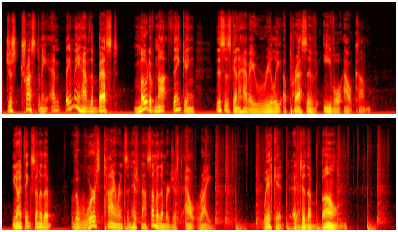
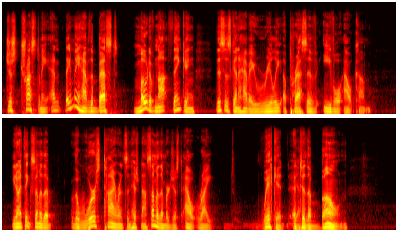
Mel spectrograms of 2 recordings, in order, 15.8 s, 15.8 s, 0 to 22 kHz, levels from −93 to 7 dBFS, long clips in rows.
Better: second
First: background music; faint; throughout; 20 dB below the speech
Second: none

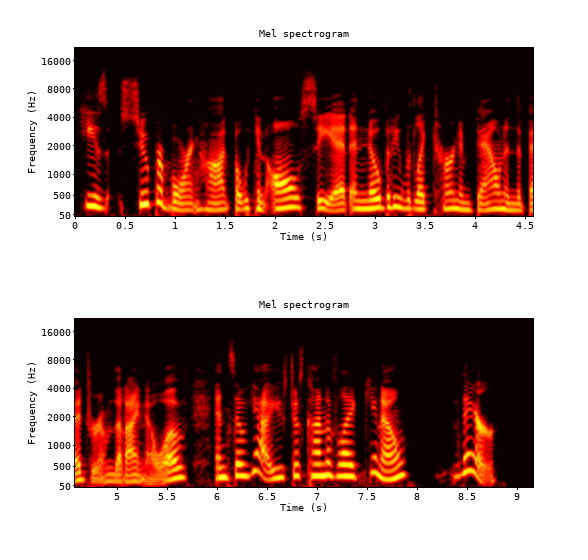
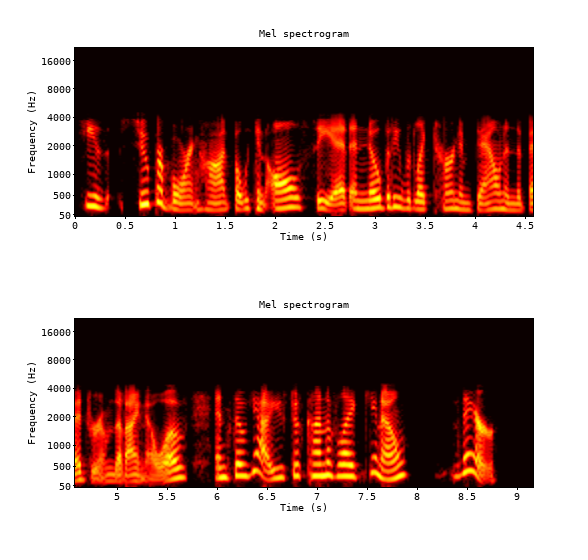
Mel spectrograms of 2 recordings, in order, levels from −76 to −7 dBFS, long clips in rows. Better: first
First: none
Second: phone-call audio; nothing above 3.5 kHz

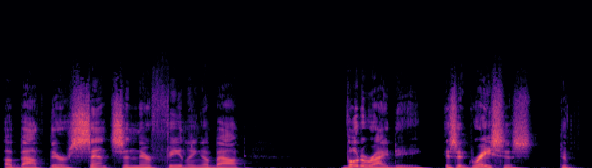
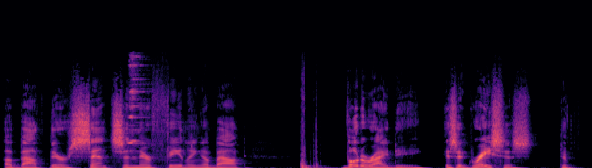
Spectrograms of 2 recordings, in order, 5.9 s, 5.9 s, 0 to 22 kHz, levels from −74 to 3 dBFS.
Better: first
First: none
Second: clattering dishes; noticeable; at 1.5 s; peak 5 dB below the speech // phone ringing; faint; at 3 s; peak 15 dB below the speech

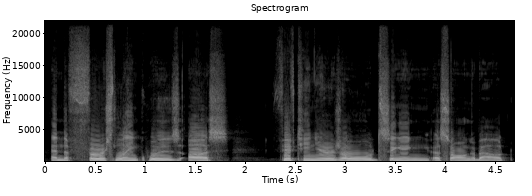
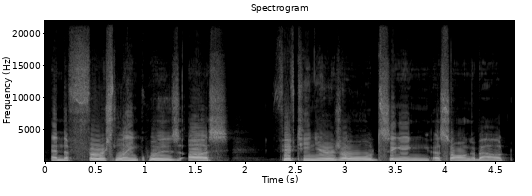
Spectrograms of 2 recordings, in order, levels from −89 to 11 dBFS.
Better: neither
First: distortion; heavy; 8 dB below the speech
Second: distortion; heavy; 8 dB below the speech

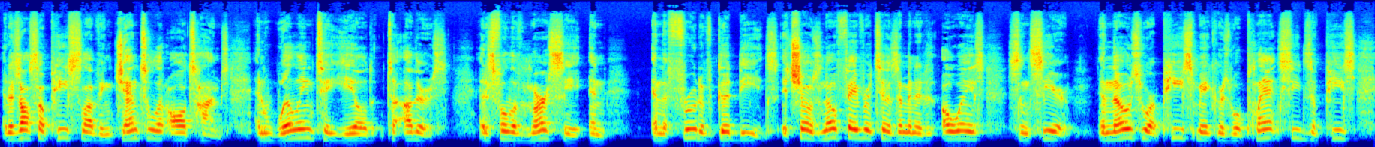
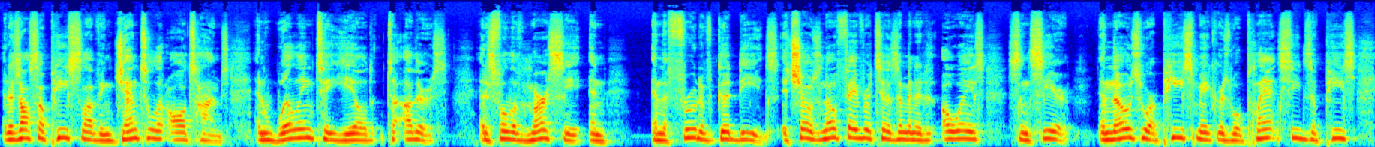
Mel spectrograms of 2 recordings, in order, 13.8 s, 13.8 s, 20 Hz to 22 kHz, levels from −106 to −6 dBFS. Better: second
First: thin; very; fading below 400 Hz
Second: none

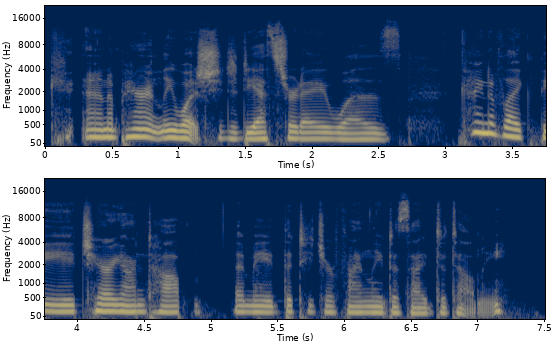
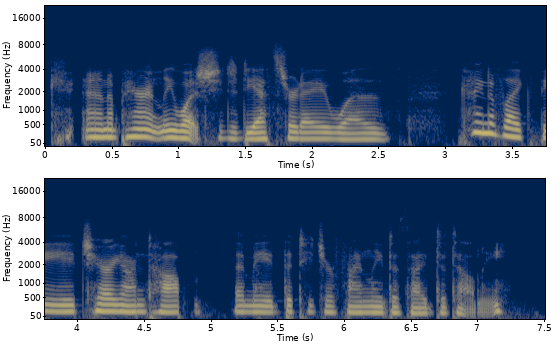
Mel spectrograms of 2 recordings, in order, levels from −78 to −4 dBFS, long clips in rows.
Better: first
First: none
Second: muffled; slightly; fading above 3.5 kHz

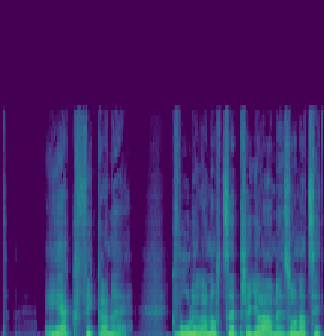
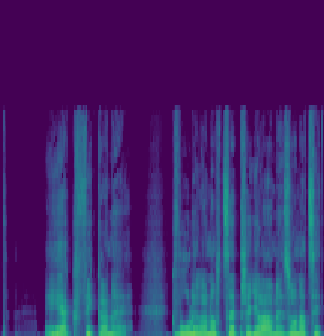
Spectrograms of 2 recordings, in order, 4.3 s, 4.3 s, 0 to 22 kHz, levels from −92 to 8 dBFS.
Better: neither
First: none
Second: none

